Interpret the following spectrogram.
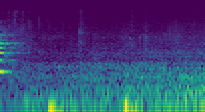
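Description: Quiet room tone with two soft low thumps, about half a second in and just past a second in.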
